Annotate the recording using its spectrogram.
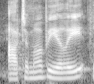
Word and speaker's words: Automobili: Automobili, Lamborghini, from 05 to 2016, back in the top spot.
